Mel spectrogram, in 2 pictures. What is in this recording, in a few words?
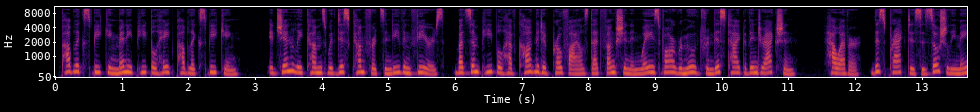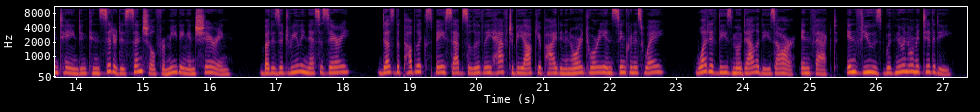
Public Speaking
